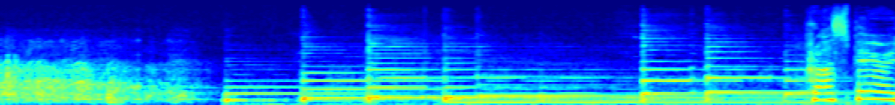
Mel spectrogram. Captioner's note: laughter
